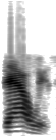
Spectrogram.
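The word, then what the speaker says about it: Taoist: your dallas area no not dallas i said daoist oh daoist as in that like no it's spelled talbot like taoism but it's pronounced taoism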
